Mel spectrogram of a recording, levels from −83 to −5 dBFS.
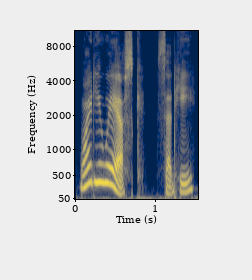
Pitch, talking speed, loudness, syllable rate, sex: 260 Hz, 235 wpm, -17 LUFS, 4.5 syllables/s, female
